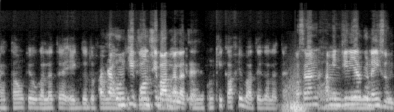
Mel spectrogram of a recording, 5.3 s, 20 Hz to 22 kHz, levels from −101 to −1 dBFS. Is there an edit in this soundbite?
yes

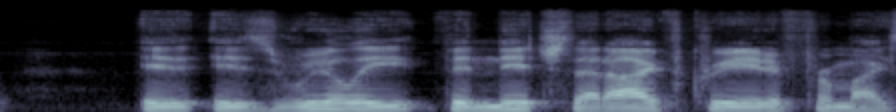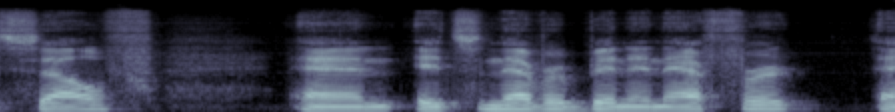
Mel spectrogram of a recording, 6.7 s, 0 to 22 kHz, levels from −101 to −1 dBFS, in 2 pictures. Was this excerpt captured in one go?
yes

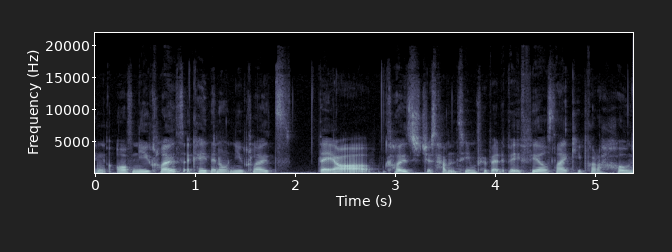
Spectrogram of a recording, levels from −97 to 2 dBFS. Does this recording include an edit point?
no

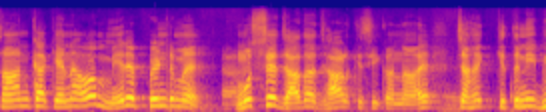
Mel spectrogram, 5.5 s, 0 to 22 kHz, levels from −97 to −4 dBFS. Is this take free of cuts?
yes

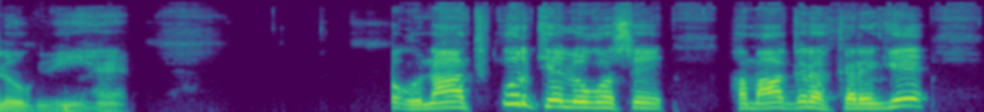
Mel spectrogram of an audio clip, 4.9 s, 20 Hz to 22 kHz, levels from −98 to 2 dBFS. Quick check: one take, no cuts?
no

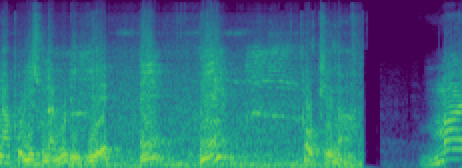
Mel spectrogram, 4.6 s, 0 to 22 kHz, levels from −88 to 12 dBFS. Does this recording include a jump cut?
no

